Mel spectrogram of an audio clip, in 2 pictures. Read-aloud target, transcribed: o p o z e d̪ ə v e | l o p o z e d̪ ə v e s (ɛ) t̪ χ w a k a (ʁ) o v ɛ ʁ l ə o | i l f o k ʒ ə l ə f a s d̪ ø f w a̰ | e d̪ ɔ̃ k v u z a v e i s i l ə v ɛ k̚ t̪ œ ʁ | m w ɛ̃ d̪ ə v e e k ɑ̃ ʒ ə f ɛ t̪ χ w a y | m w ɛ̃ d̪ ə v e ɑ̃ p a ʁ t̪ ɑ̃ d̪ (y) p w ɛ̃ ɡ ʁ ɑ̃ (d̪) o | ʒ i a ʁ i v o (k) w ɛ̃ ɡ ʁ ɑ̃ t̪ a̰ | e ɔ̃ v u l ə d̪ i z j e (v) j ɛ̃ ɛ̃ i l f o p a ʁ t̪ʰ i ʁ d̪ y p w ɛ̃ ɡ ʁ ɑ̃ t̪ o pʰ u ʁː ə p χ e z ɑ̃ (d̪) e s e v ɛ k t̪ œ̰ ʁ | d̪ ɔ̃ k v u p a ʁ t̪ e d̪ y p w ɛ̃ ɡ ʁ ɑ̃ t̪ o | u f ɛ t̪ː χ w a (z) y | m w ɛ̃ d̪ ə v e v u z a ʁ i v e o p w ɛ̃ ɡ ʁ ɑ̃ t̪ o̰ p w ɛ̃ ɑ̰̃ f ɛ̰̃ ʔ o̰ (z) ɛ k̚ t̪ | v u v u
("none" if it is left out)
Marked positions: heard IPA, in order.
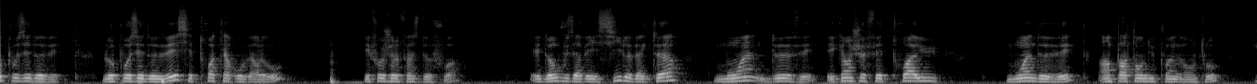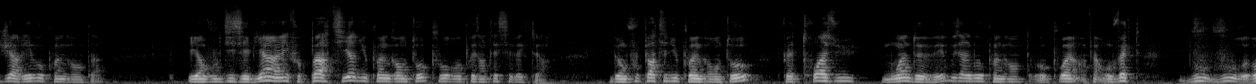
ɛ, ʁ, y, t̪, p, b, t̪, z, v

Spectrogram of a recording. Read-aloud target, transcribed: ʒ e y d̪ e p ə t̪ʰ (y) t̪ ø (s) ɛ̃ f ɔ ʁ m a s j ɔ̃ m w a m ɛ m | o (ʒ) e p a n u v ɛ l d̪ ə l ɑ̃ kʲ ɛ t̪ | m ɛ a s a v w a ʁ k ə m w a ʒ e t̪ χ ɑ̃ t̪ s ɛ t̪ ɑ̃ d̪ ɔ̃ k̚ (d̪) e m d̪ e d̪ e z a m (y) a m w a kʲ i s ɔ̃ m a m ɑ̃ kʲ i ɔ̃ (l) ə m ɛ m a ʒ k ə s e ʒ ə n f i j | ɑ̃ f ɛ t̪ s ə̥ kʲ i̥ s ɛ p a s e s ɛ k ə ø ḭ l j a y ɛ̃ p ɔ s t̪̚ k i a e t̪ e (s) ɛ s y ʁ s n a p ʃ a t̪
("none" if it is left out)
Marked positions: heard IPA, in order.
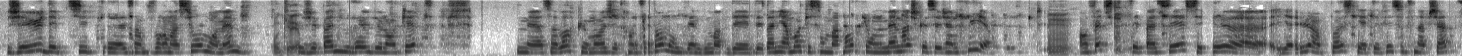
i, z, ʒ, d̪, i, l, f

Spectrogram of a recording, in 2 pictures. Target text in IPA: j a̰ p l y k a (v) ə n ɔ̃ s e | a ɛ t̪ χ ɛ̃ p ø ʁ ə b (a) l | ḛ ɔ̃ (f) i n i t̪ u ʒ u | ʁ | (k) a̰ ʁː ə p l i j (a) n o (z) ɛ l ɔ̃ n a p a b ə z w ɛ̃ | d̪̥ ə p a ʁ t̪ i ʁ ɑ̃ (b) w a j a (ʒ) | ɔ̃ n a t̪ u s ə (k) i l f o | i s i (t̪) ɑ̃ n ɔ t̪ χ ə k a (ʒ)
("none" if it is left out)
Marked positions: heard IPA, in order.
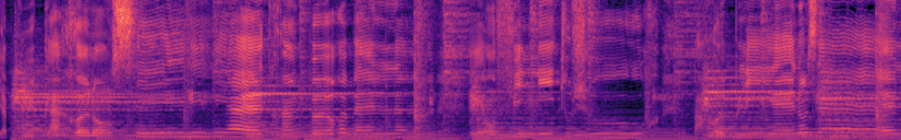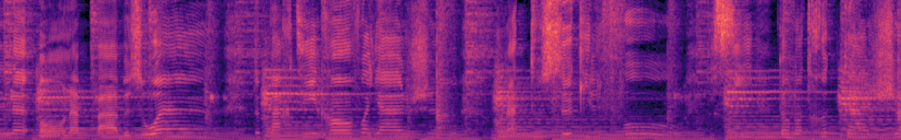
ʁ, ɛ, f, p, e, z, v, ʒ, k, d̪, ʒ

